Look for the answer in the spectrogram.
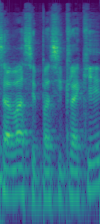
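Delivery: plain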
